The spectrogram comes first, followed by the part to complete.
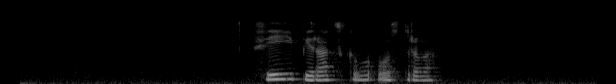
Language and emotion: Russian, neutral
